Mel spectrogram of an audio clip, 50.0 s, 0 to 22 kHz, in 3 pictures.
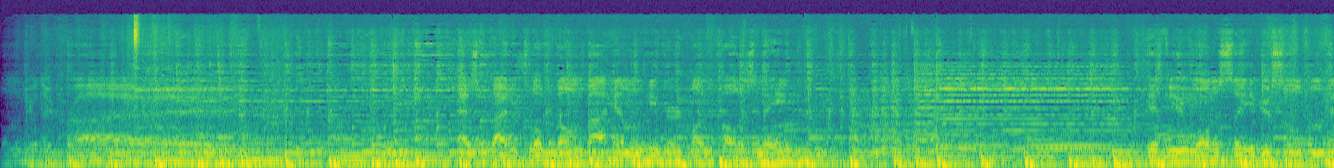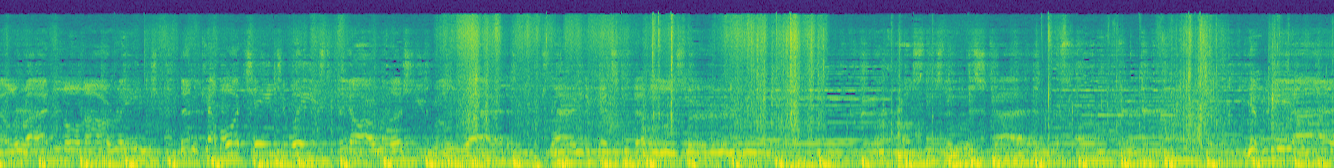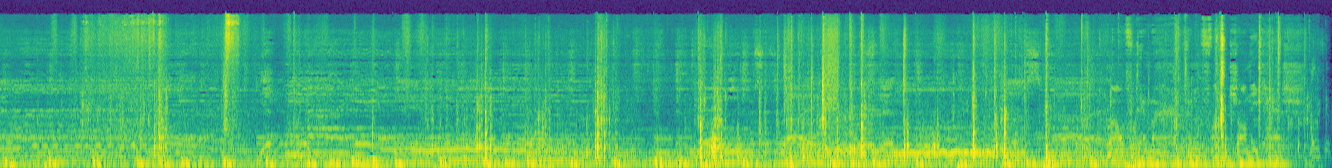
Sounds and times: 0.0s music 50.0s
20.4s body sound 28.4s

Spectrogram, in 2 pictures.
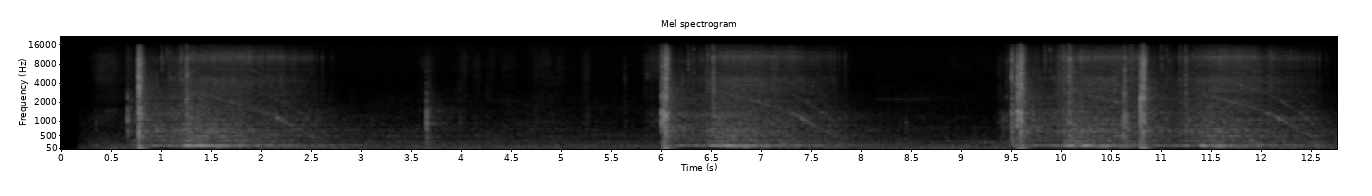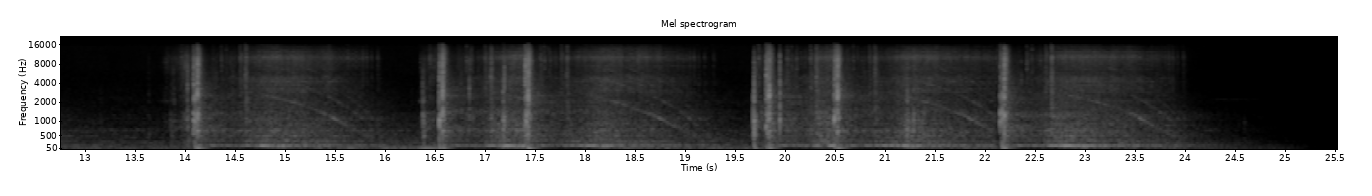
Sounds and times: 6.0s Old time clock 7.9s
9.4s Old time clock 12.6s
13.9s Old time clock 24.0s

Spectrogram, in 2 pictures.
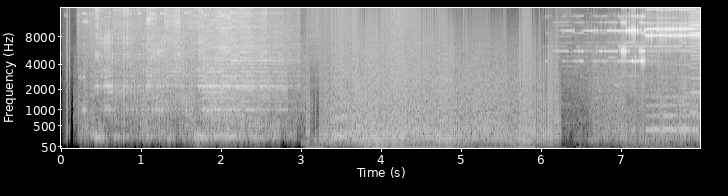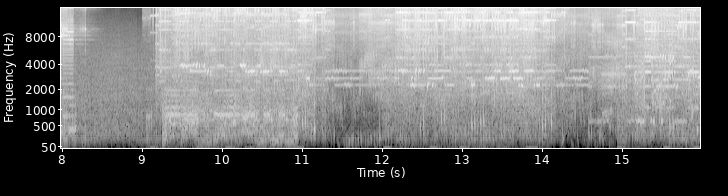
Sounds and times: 9.0s glitch 15.9s

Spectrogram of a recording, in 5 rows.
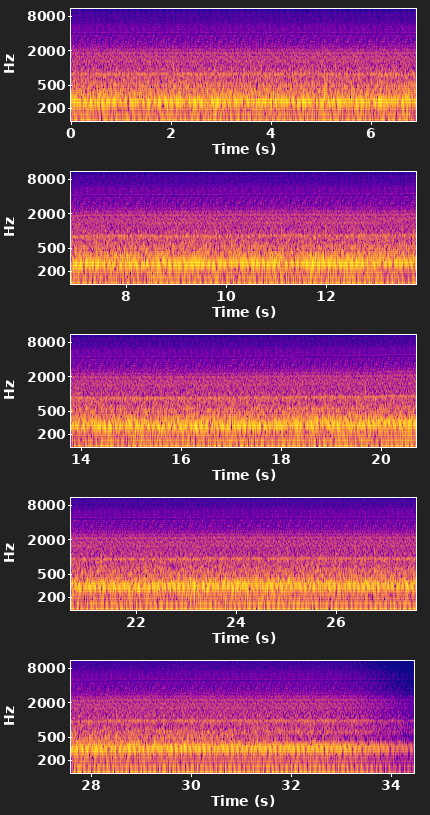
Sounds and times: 0.0s helicopter starting up,taking off, and slowly fading away 34.4s

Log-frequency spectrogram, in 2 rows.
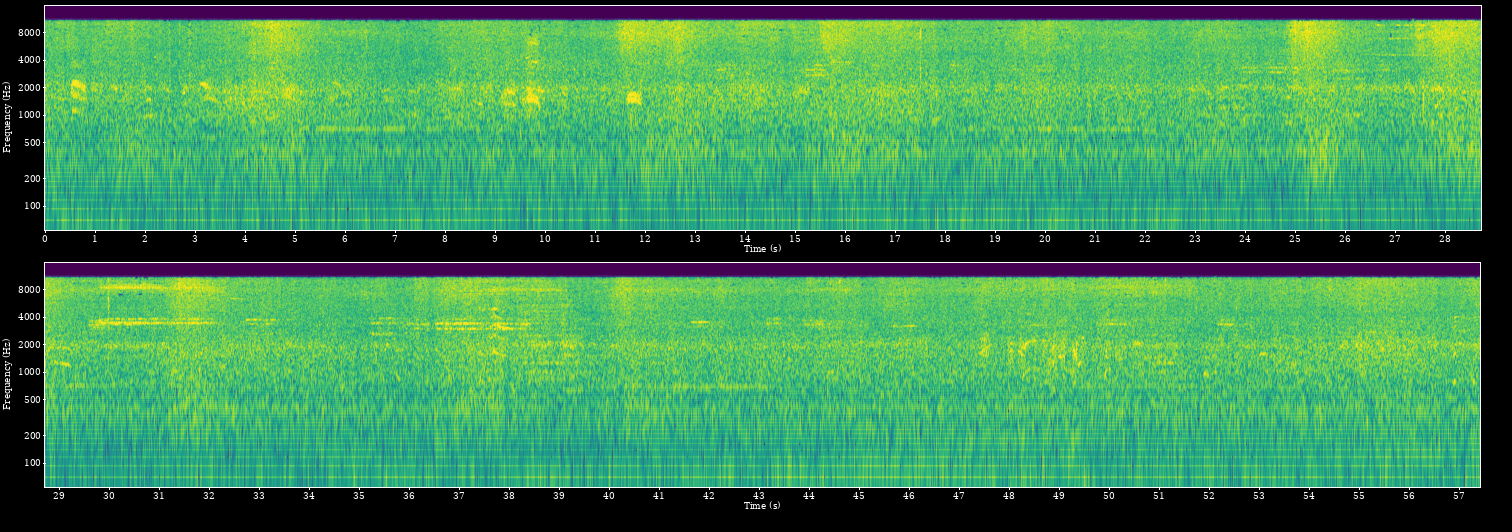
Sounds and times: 0.0s ocean waves against sea wall 57.4s
0.5s nearby crows 1.0s
9.1s nearby crows 10.2s
11.5s nearby crows 12.1s
27.9s distant traffic horn honks 33.4s
35.2s distant traffic horn honks 46.2s

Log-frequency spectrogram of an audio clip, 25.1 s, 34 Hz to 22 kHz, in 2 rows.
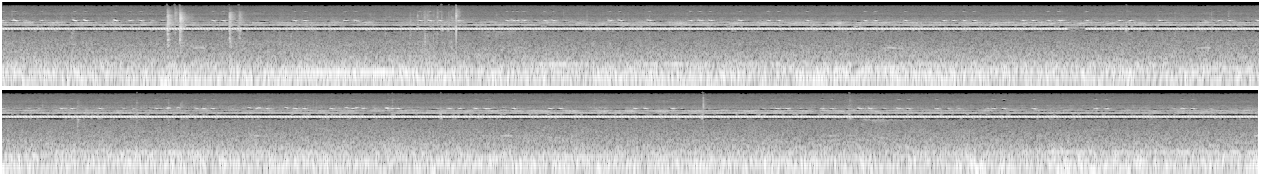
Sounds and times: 0.0s Crickets 25.1s

